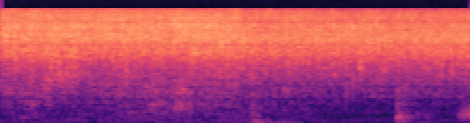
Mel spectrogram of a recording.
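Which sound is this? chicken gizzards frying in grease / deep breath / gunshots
chicken gizzards frying in grease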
